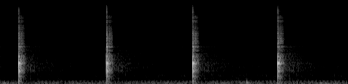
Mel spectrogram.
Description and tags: Hitting a mid-size tree trunk with a foot-long, 2" diameter portion of a tree branch. Unprocessed.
